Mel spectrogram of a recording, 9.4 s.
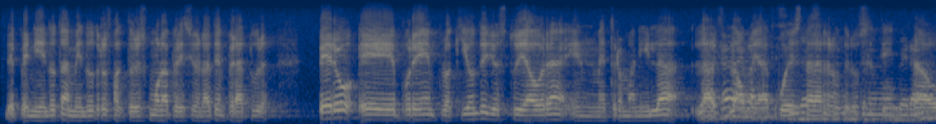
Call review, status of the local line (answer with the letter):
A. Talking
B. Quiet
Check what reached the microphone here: A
